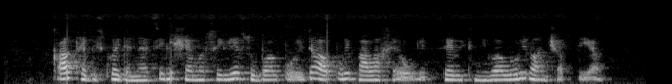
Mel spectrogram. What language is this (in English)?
Georgian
